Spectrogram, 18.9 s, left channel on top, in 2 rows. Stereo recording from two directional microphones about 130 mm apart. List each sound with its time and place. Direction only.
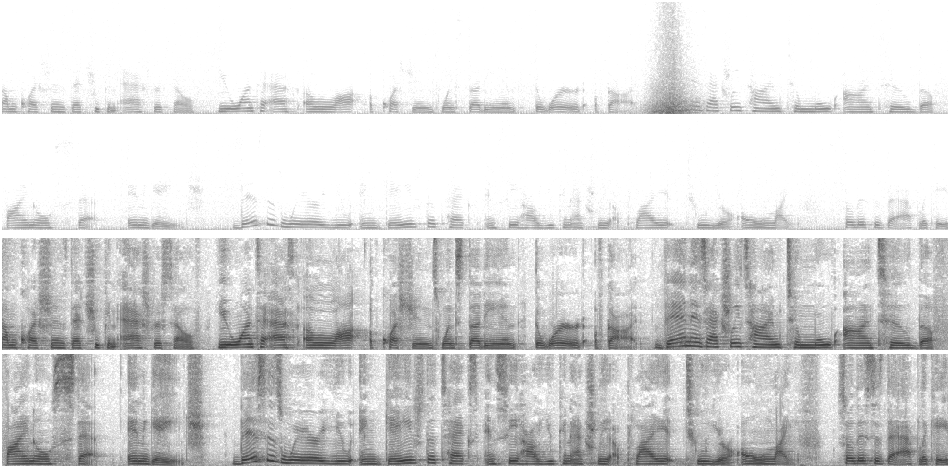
0.0 s speech: 25° right (ahead or behind)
